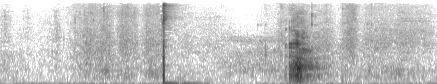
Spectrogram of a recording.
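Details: Sherlock, a pet dog indoors, reacting to a hair clip being opened and closed: one sharp click, then a single short, harsh bark about half a second later in a small room.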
